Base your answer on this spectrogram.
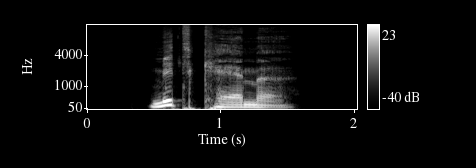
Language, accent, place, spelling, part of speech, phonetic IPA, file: German, Germany, Berlin, mitkäme, verb, [ˈmɪtˌkɛːmə], De-mitkäme.ogg
- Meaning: first/third-person singular dependent subjunctive II of mitkommen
